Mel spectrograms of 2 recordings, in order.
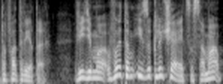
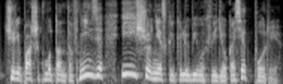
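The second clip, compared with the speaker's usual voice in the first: ordinary delivery, nothing marked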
